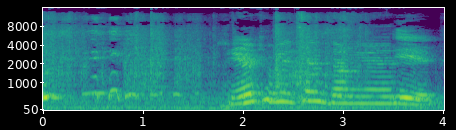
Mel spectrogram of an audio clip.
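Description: Voices without clear words, including a young child's vocalizing; a long drawn-out, wavering vocal sound fills the second half.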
